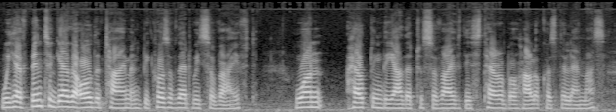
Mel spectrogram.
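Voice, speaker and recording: A woman's very deep, low voice with a German accent, a fairly quick pace and fairly even intonation, on a very clean recording with a silent background. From Germany. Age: 60s. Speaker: Holocaust survivor. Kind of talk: testimony. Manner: fast.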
